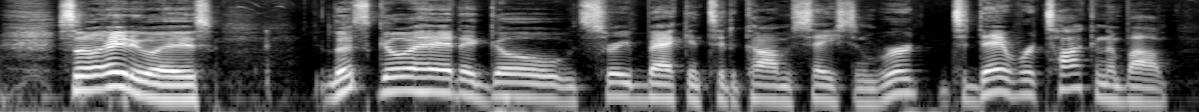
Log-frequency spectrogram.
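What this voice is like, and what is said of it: Usual voice. Nothing is said of it.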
